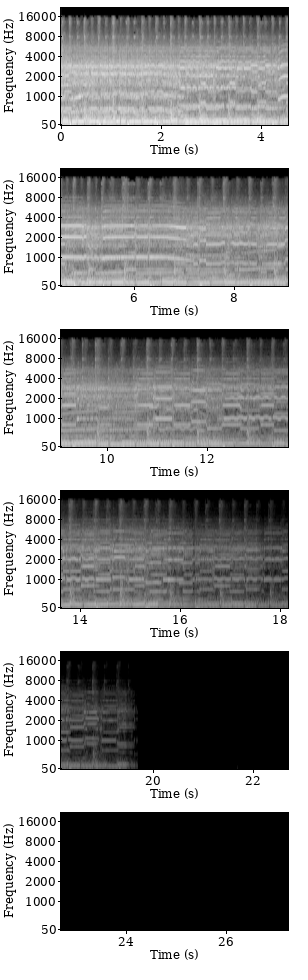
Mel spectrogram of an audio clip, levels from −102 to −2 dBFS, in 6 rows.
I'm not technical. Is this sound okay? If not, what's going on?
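No. From the start to about 5.48 s there is a time-stretched section: that stretch plays roughly 1.73 times faster than the rest, then the pace suddenly settles at normal. It sounds rushed, yet the pitch doesn't rise. That is the giveaway: simply playing audio faster would make everything higher and squeaky, while here the pitch holds. Software likely squeezed this part to fit a length by dropping tiny pieces.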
